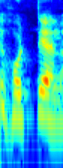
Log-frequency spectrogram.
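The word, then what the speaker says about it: hotel: এখানে কিন্তু এইচের সাউন্ড আমরা পাচ্ছি, এখানে কিন্তু এইচের আমরা সাউন্ড পাচ্ছি, এটা কিন্তু এখানে মিউট নয় বা সাইলেন্ট নয়। আর এইচ হচ্ছে কি হোটেল, হ, হয়কার আসছে, ভাঙলে হবে হ প্লাস ওকার।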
